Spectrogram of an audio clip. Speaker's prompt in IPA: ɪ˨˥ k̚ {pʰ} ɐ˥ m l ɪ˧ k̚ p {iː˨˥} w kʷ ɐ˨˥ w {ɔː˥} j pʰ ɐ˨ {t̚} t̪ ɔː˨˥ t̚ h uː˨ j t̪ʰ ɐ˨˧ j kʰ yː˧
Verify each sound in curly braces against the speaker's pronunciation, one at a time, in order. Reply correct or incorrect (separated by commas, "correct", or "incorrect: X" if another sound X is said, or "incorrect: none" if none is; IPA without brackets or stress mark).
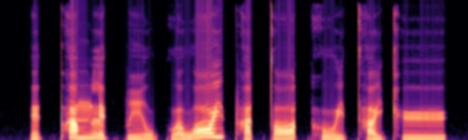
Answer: correct, incorrect: iː˨˩, correct, correct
